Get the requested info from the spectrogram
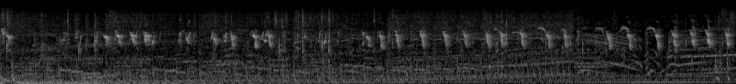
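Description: Newly hatched karinkozhi (black chicken) chicks peeping, in quick runs of short, high-pitched cheeps several a second, while one chick is still breaking out of its shell.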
